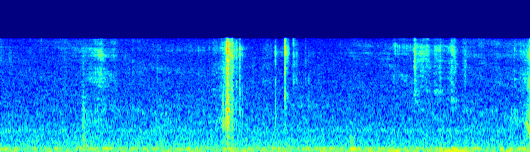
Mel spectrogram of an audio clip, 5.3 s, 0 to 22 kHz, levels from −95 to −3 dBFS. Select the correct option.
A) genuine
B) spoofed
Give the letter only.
A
